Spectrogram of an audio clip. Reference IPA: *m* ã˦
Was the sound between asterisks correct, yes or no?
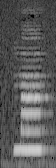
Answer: yes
